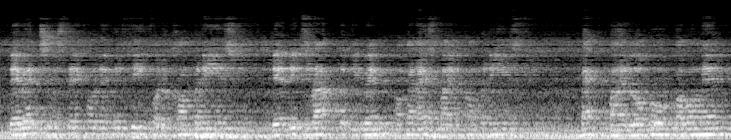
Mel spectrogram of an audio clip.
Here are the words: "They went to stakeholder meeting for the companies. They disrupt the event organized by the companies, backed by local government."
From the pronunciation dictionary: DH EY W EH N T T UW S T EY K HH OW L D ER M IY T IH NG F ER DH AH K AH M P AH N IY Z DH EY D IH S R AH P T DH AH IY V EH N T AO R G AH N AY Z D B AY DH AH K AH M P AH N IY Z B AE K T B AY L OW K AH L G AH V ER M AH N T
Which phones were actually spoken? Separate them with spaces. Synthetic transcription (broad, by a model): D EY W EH N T S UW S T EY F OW D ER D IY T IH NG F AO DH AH K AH M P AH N IY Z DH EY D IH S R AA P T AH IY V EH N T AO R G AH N AY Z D B AY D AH K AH M P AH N IY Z B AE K B AY L OW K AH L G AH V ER M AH N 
